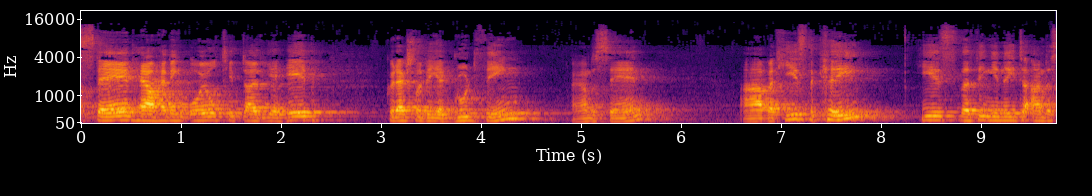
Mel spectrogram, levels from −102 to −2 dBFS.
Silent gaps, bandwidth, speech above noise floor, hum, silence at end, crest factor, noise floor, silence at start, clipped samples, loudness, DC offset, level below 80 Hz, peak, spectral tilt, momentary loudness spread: none; 13.5 kHz; 36 dB; none; 0 s; 22 dB; -58 dBFS; 0 s; under 0.1%; -22 LUFS; under 0.1%; -64 dBFS; -2 dBFS; -5.5 dB/octave; 18 LU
